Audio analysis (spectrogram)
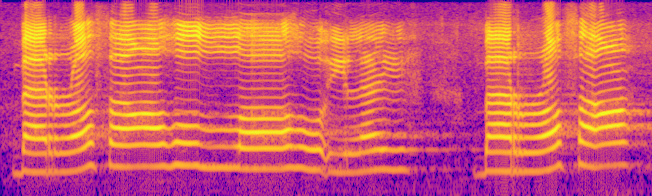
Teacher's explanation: huruf lam sukun, kemudian setelahnya huruf ro berharokat, maka kita bacanya langsung memasukkan ke huruf yang kedua tanpa gunnah. Sudah contohkan barrafa'ahullahu ilaih, barrafa, langsung sudah masukkan ke huruf ro-nya, barrafa. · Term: idgham mutaqarribain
